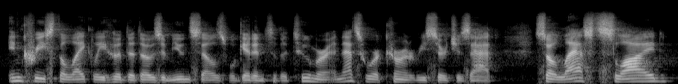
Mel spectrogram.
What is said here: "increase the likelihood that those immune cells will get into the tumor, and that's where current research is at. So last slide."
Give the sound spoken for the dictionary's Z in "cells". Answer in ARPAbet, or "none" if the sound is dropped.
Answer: Z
